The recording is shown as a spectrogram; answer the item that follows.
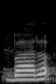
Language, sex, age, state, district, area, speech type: Odia, female, 45-60, Odisha, Balangir, urban, spontaneous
